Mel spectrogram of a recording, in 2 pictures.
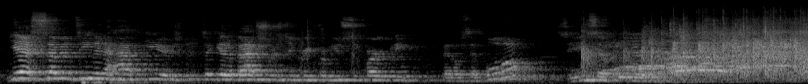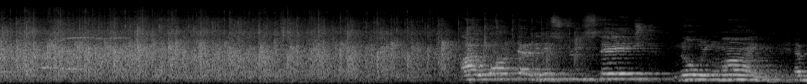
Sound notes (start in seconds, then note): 4.4 non-english speech; 5.8 applause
